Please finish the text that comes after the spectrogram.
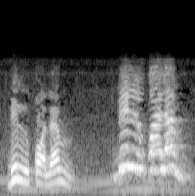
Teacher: جب وقت کریں گے تو میم کو قلم یہ نہیں کرنا، میم کا اظہار ہوگا شفوی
